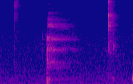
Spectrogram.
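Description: Near silence in a pause between sentences: a few faint mouth clicks and one soft breath from the woman speaking.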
